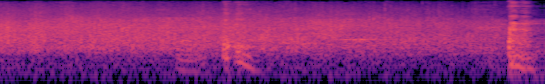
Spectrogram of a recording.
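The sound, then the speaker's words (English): Audience applause celebrating young people's creative work, a steady, fairly faint patter of many hands that carries on evenly for several seconds. “So let's give a round of applause to the creativity of these young people.”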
